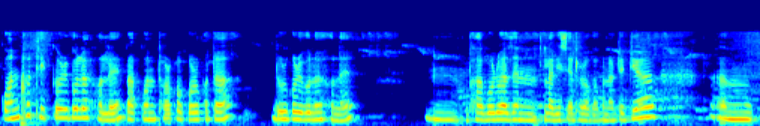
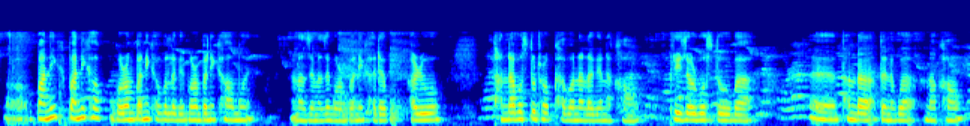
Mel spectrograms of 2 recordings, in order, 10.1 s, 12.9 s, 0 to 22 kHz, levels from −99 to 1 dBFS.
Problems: constant background noise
